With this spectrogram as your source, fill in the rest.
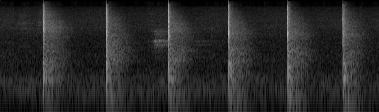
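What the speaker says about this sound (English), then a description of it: "So maybe I should hit this with a hammer." Six sharp hammer blows on the plastic casing of a Chevy Sonic car land at a steady, deliberate pace, each a hard plasticky crack with a short ringing decay.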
